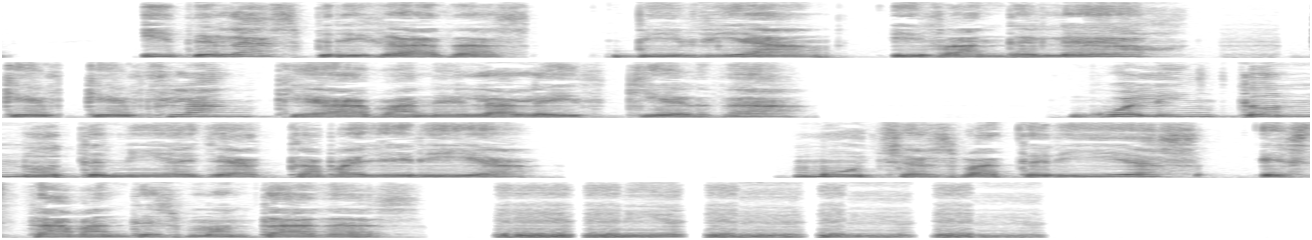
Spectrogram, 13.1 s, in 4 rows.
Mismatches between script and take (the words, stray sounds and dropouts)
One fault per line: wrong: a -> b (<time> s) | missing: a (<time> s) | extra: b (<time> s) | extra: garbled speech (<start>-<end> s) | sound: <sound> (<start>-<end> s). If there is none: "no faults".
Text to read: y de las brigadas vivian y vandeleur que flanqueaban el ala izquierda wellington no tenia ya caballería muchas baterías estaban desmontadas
extra: que (3.5 s)
sound: laugh (11.1-12.4 s)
